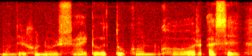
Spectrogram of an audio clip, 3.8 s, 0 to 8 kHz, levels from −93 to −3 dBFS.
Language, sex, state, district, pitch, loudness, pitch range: Assamese, male, Assam, Sonitpur, 120 Hz, -21 LUFS, 115-125 Hz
